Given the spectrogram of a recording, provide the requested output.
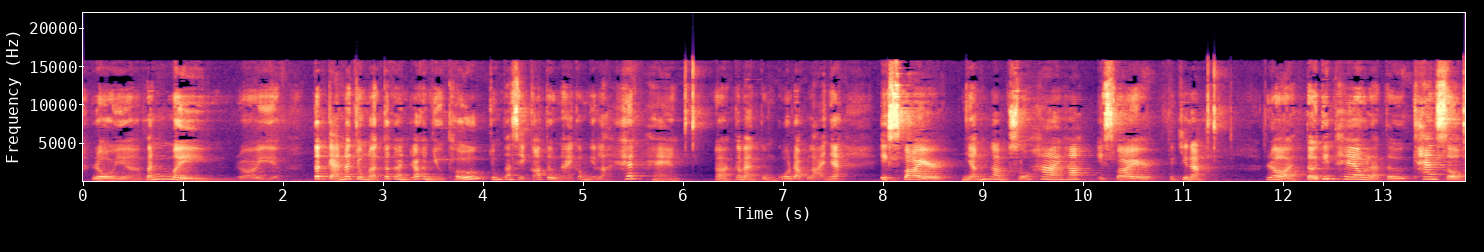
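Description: A woman's voice: fairly high pitch, a bit bright. A woman teaching an English vocabulary lesson live online, upbeat, praising students by name and drilling pronunciation. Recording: echoey room with faint noise.

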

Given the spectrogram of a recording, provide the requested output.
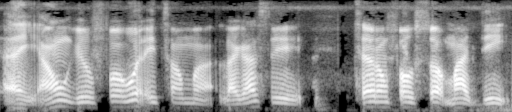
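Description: This young man runs a nighttime phone livestream, boasting in loose street slang and freestyling amid casual banter. His mid-range voice is bright and forceful, delivered at a moderate pace. Recorded on an earbud headset mic with no room sound, from a dim room, the audio is poor.

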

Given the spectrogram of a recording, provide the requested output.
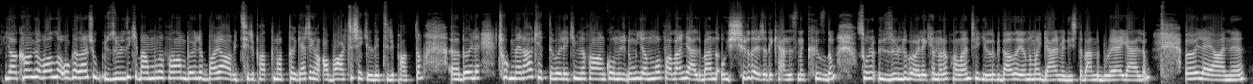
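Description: A cold, defiant young wife, as a woman puts her on in a toy role-play. She speaks fast in a high voice, with curt, dismissive retorts. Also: fairly even intonation, close to an everyday voice.

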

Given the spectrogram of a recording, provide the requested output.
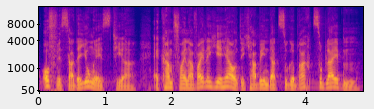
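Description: A man voicing a kind, startled mother in a storybook narration, talking earnestly and quickly. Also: mid-range voice, expressive, over music, natural voice. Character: startled kind mother, middle-aged woman.

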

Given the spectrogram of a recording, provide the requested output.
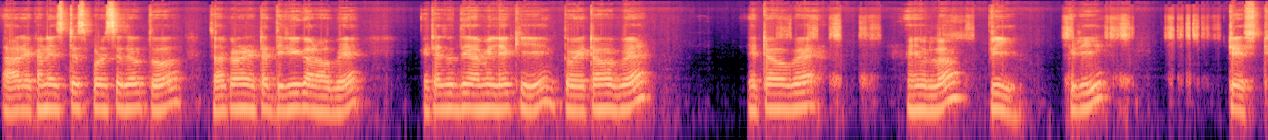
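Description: A man's voice: on the high side, level tone, normal speed, long pauses, warm tone, a little hiss or hum. A man teaching English pronunciation in an online lesson, repeating each word again and again as he explains stress. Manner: repetitive, drills words over and over.

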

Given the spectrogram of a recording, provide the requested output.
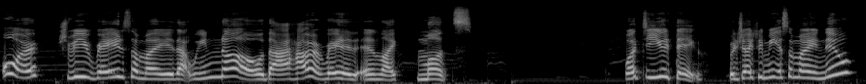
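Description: Young woman streaming, really high voice, chatty and giggly, dry room sound, music behind. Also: animated, normal speed, dry recording. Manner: playful, giggly, exclamatory. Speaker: live streamer. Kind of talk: casual livestream chat with viewers. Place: small room at home, indoors.

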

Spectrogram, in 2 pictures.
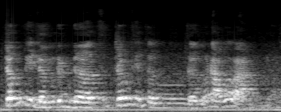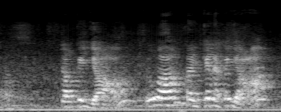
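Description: A warm, high voice belongs to a very animated male English teacher who speaks at a moderate pace, prepping students for an exam with constant quizzing and frequent "got it?" checks. The recording is roomy and distant-miked, with faint background noise.

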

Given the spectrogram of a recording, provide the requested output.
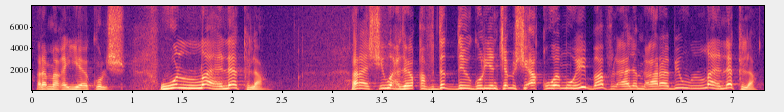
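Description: A man with a Moroccan accent talks about himself in a boastful, rambling way. His voice sits very high for a man, and he speaks quickly, cutting off words and starting them again. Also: lively intonation. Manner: boastful and rambling, with frequent restarts. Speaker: self-described singer being interviewed. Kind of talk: casual interview talk.

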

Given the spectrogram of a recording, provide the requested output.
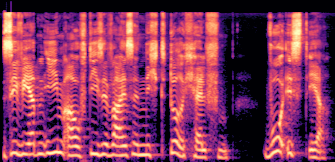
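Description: A woman voicing a brutal male schoolmaster who shouts, sneers and bullies, in an audiobook reading. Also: fairly high pitch, measured pace, pitched above the performer's own voice, natural voice. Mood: raging.

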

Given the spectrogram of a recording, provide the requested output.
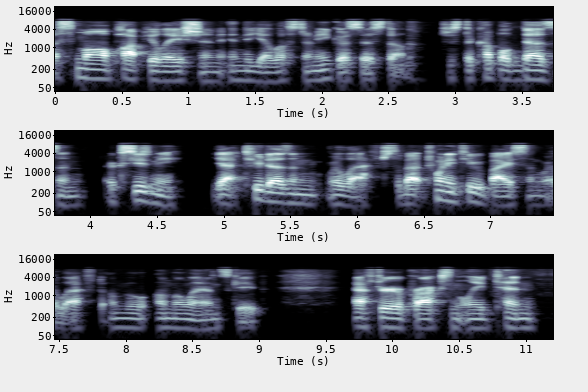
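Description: Deep-voiced man giving a nature documentary-style talk. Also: steady tone, gravelly, darkish tone, lo-fi sound. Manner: measured, informative, with halting self-corrections. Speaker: wildlife presenter giving a nature lecture.

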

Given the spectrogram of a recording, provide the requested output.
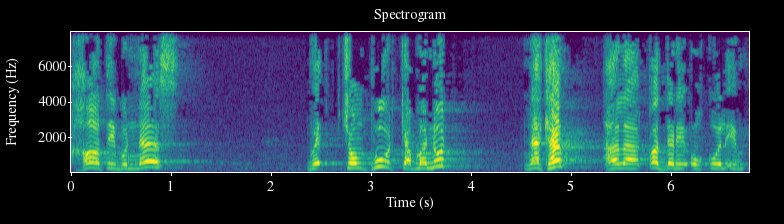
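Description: A man, a religious lecturer, giving a lively talk at a mosque event and bantering with the audience through direct questions. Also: very high-pitched. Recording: long hall reverb from a mosque.

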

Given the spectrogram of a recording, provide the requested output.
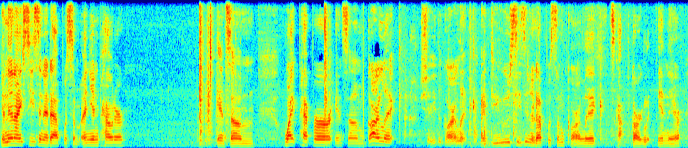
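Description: A woman's voice: low voice, measured pace, gravelly, slight background noise. A woman vlogging a casual cooking demo in her home kitchen, chatty and rambling with many fillers and restarts, breathing hard.

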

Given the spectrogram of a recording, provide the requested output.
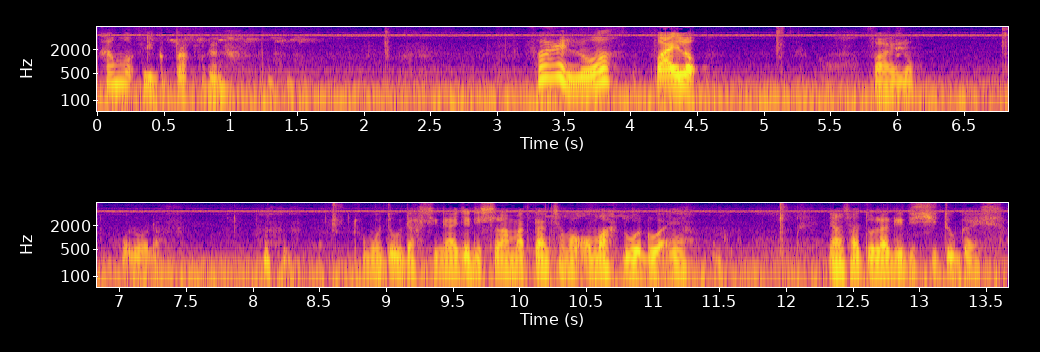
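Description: A woman's voice: fairly even intonation, a little fast, long pauses, darkish tone. Woman vlogger, casual, cooing and mock-scolding pets, faint rural outdoor noise. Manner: coos and scolds playfully at pets, high-pitched calls. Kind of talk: casual vlog talking to viewers and pets.

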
